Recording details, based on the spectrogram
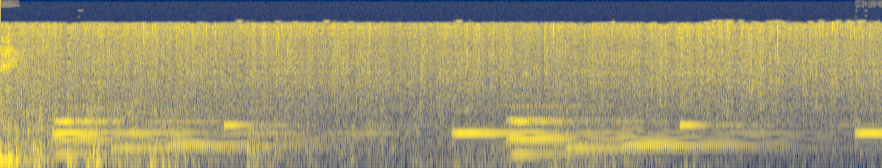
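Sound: rain falling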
